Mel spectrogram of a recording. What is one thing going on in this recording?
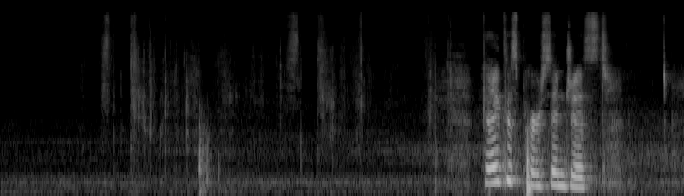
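Playing cards shuffle and flick softly.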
